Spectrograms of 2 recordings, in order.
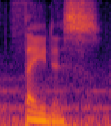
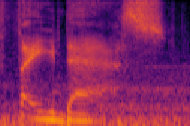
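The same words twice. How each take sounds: First: The last syllable is stressed lightly. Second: The last syllable is stressed heavily. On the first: The speaker calls it right. "a bit less emphasis on the ass" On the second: The speaker calls it wrong. "instead of Thedas"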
